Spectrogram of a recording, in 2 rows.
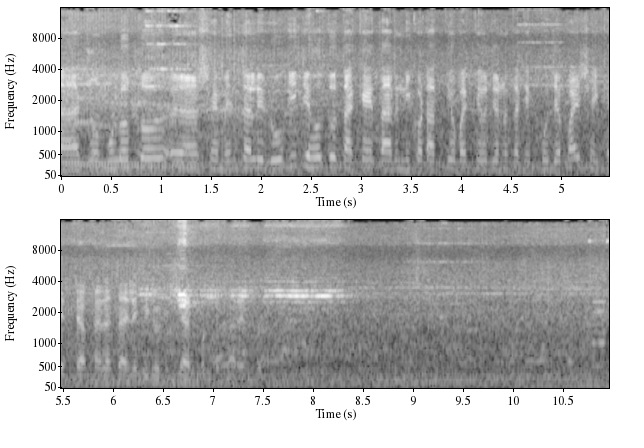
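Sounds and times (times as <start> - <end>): street traffic rumble: 0.0 - 10.9.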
